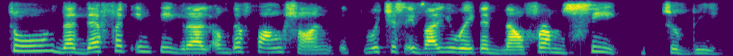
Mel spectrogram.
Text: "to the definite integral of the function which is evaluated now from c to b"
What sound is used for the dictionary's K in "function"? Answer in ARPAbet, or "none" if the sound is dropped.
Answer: K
